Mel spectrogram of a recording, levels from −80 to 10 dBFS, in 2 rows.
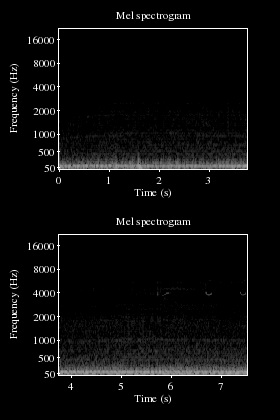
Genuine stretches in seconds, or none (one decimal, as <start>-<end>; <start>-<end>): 0.0-0.7; 3.7-5.0; 5.8-7.5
